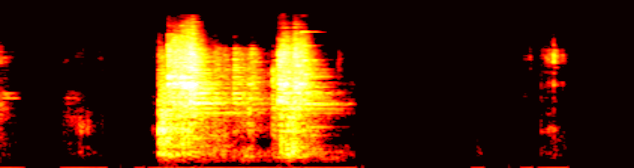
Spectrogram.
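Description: Two metallic clinks with a short ring after each, the first about a second in and the second just under a second later, from ceiling fan parts being handled during assembly.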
